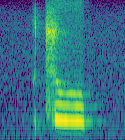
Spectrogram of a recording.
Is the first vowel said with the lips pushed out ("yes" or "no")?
yes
